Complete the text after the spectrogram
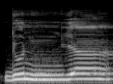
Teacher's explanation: nun sukun bertemu ya Idhar wajib dibaca jelas tanpa mendengung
